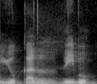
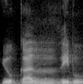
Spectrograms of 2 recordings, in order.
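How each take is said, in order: No difference in how they are said.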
